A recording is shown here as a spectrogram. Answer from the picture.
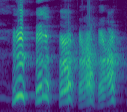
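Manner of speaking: short high loud laugh; burst of laughter. Real, not acted. Streamer laughing at chat over a quick win, high and loud. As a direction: crack up with glee. Laughs after getting the item.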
